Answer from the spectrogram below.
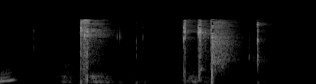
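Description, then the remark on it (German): A can of malt drink is cracked open: sharp metallic snaps followed by bursts of fizzing hiss, in two separate pulls, with no talking. “Ich äh, öffne das immer. Achtung, äh, Atmo.”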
